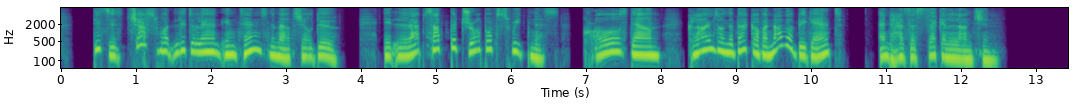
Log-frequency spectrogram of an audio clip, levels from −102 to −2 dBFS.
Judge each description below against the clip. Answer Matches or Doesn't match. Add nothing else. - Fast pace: Doesn't match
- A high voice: Doesn't match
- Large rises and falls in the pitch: Matches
